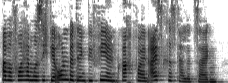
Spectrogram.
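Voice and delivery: keen to show off crystals; lightly high elf; eager ice elf. A narrator's reading.

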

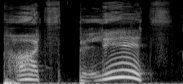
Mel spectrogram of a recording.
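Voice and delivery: verblüfft ausgerufen; staunend. A narrator's reading. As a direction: voller Staunen aufrufen. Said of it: "staunte Hugo". (der Hase staunt über den Zauberstab)

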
